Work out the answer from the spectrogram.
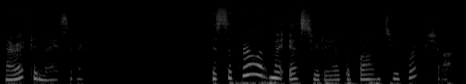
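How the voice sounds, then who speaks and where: A woman's voice: a little high, animated, a little fast, warm tone, no room sound, soft background music. A woman streamer with a playful, casually profane manner, reading a visual novel aloud and chatting casually.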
